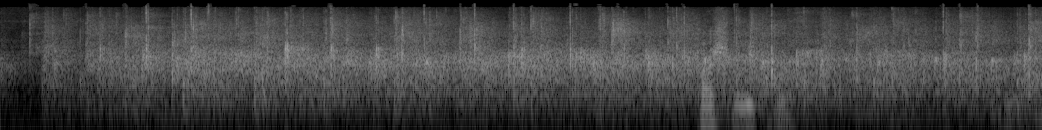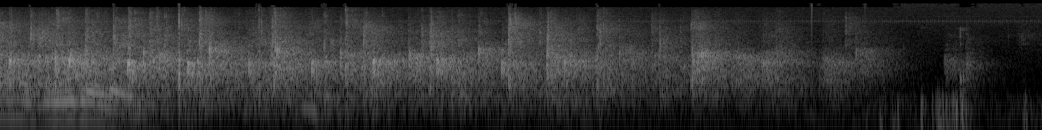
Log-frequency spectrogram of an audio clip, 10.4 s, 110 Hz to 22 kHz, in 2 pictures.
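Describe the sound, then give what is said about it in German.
An audience applauds two people being called to the front, in a dense, steady wash of clapping that holds for about nine seconds before thinning out, with a few voices briefly talking underneath. “Sie haben 35 Jahre Theke geleitet und das ist euer Applaus.”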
